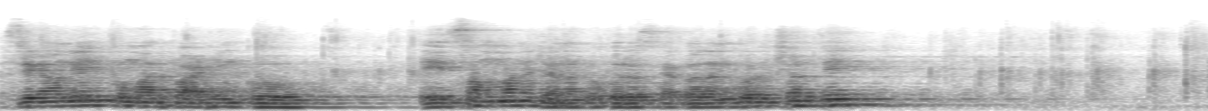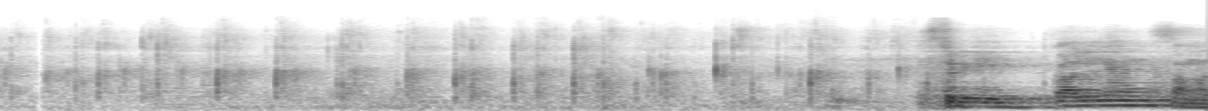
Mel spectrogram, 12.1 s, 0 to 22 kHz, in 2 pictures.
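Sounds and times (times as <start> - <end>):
audience applauding: 4.6 - 11.0.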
